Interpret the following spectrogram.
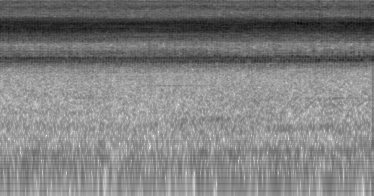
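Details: Short stretch of grasshopper sound for training songbirds: a constant high shrill buzz in layered bands, even in loudness, with no pauses.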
